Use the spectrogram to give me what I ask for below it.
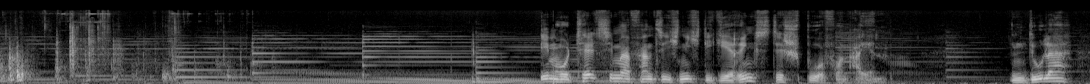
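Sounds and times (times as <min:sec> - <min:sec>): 
hotel room keys jingling and clinking as handed over: 0:00.0 - 0:02.7
speech: 0:05.4 - 0:09.0, 0:10.1 - 0:10.8.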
